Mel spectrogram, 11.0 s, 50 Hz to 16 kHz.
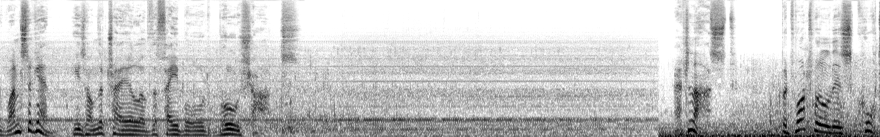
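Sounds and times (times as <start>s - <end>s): underwater hum and rush: 0.0s - 11.0s.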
